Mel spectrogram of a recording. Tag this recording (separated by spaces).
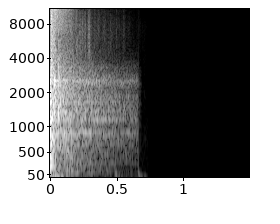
layered clap electronica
